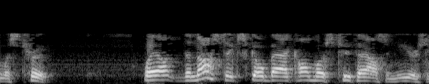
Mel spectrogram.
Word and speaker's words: Gnostics: Only when you pronounce it in the form Gnostics, the G is silent.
